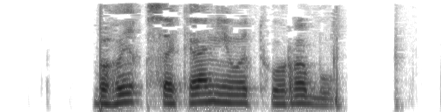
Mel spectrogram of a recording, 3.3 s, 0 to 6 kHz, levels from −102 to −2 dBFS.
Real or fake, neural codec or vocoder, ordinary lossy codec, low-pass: fake; vocoder, 24 kHz, 100 mel bands, Vocos; MP3, 24 kbps; 5.4 kHz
